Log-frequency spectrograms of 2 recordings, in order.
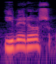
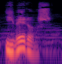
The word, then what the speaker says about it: iberos: Pues sí, efectivamente, se puede decir de las dos maneras. Íberos o iberos.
